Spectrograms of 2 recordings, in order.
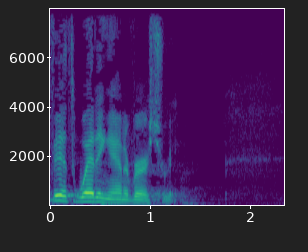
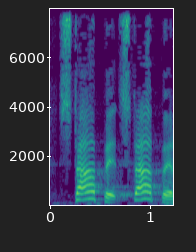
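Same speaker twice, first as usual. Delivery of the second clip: higher, louder repeated plea; mock cry out; 9 semitones higher, 5 dB louder than usual. Teacup begging its master amid paint fumes, mock cry out. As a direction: call out urgently, as a storyteller acting it. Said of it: "I cried".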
